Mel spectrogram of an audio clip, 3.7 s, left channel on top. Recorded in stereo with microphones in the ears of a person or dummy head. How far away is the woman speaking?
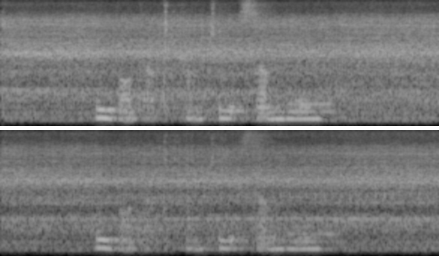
About 2.5 m.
